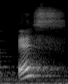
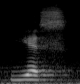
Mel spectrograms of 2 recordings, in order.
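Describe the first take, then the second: First: The word starts without a Y sound. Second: The word starts with a clear Y sound. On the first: The speaker calls it wrong. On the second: The speaker calls it right.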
